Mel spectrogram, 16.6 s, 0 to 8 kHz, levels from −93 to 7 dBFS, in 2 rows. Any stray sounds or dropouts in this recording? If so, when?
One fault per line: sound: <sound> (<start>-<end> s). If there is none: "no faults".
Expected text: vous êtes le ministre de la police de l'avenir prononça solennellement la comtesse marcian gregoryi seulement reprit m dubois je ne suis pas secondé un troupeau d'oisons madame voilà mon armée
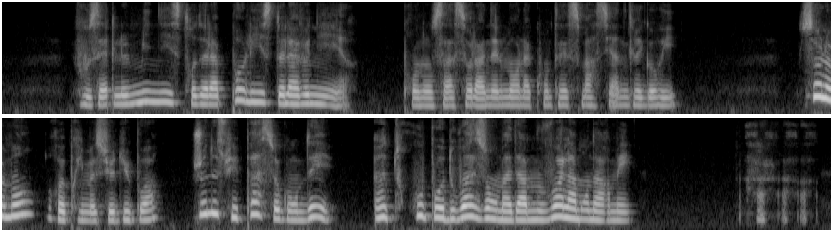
sound: laugh (15.6-16.5 s)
